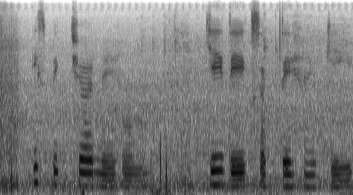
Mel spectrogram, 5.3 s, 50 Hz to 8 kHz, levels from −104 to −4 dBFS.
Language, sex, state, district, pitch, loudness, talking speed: Hindi, female, Bihar, Kaimur, 180 Hz, -18 LUFS, 100 wpm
